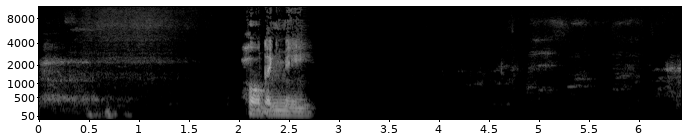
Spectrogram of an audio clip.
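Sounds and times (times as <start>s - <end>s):
slow exhale during guided breathing meditation: 0.0s - 1.6s
speech: 2.1s - 2.8s.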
